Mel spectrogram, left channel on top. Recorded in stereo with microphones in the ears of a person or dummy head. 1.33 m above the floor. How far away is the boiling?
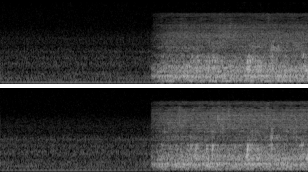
About 4 m.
